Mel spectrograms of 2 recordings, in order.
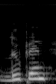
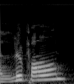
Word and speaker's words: Lupin: called it's spelled l-u-p-i-n lupin i believe it said french-wise uh lupone which is it's very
